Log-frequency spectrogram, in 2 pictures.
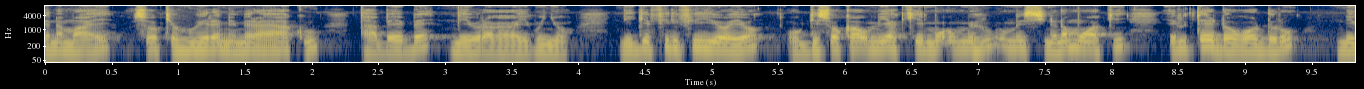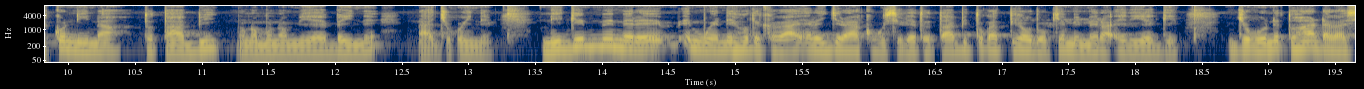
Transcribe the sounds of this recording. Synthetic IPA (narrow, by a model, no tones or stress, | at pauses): ɛnamaeosɔkiɔhuheɾɛmḛmɛɾa̰jaku | tabɛːbɛnejoɾaɣaɣaeɣoɲoniːɡefiɾifiiɔjɔo̰ɡesɔkaomeak | mesinɔnamwakieɾutɛːdɔɣɔdoɾo | nekoniːnatotabimo̰nɔmonɔmeɛbɛinena̰d͡ʒoɣoineniːɡememɛɾɛemwɛneːɦoðekaɣaaɾed͡ʒeɾajakoɣusieɾiatotabitoɣatiɣaoðokiamemɛɾaʔeɾɛɡed͡ʒoɣonetoɦaːndaɣas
